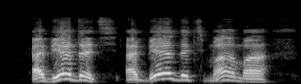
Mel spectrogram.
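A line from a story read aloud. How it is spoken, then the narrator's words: Cheerful shout. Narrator (Russian): кричал он весело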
